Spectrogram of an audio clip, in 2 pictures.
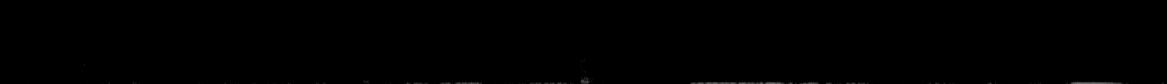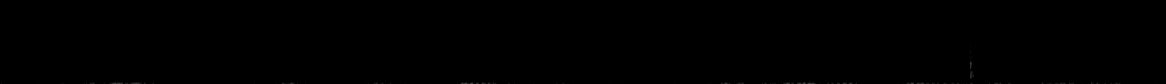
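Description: Trading cards flick and rustle as a hand shuffles through a stack.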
